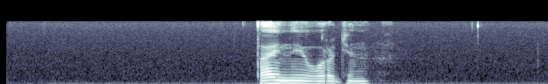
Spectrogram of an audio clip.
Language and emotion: Russian, sad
